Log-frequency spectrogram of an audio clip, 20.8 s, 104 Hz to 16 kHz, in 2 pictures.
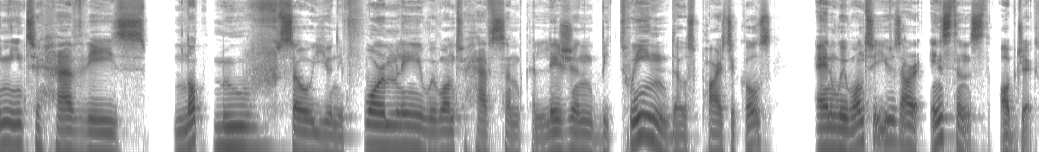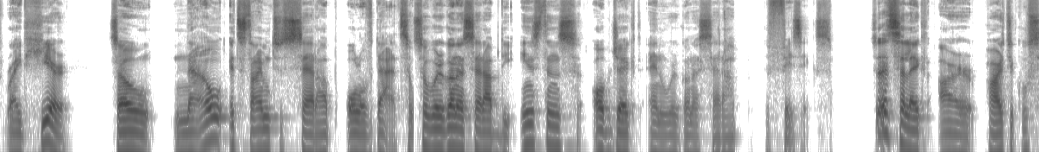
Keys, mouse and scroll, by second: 2.4 middle click, 2.9-3.4 scroll up 2, 3.4-3.9 scroll down 1, 3.9 middle click, 10.4-11.4 scroll down 1, 11.4 right click, 11.4-12.7 scroll down 2, 13.3 scroll up 1, 20.2 right click.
